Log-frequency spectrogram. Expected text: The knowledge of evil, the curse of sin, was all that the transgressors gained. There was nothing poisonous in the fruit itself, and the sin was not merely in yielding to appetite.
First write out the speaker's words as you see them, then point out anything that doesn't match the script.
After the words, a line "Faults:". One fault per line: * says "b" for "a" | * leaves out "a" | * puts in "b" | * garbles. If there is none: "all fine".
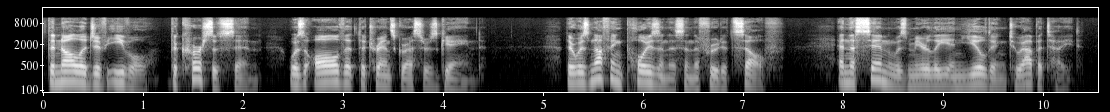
The knowledge of evil, the curse of sin, was all that the transgressors gained. There was nothing poisonous in the fruit itself, and the sin was merely in yielding to appetite.
Faults:
* leaves out "not"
